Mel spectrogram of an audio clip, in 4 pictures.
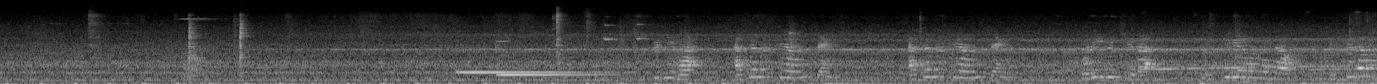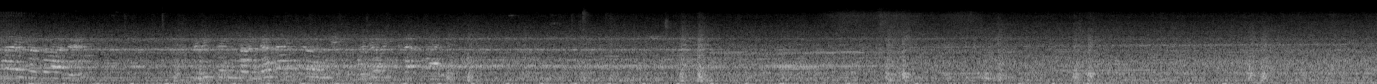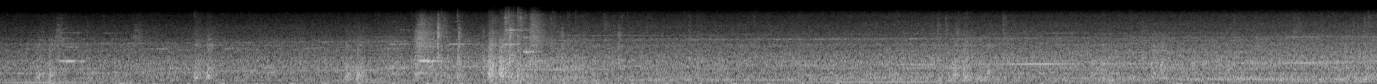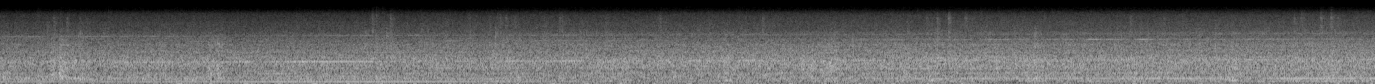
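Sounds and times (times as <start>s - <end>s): rail-joint clicks: 1.8s - 2.6s, 5.2s - 6.7s, 31.0s - 33.9s.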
